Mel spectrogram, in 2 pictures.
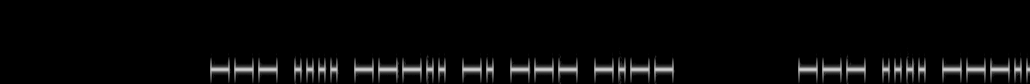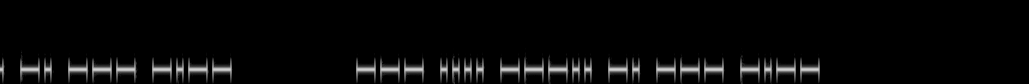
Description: Morse code, heard as a keyed tone, about 20 wpm, 700 Hz. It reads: OH8NOY OH8NOY OH8NOY
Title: DXCC-100 Call Signs - 6 Characters - Repeated 3x - 20wpm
